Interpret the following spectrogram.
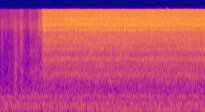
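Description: Kitchen tap turned on about a second in, running water steadily over a bunch of shadow beni (culantro) being rinsed, and shut off right at the end.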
